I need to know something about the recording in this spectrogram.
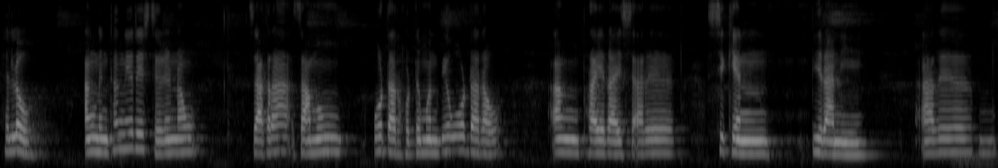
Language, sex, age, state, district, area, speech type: Bodo, female, 45-60, Assam, Kokrajhar, rural, spontaneous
